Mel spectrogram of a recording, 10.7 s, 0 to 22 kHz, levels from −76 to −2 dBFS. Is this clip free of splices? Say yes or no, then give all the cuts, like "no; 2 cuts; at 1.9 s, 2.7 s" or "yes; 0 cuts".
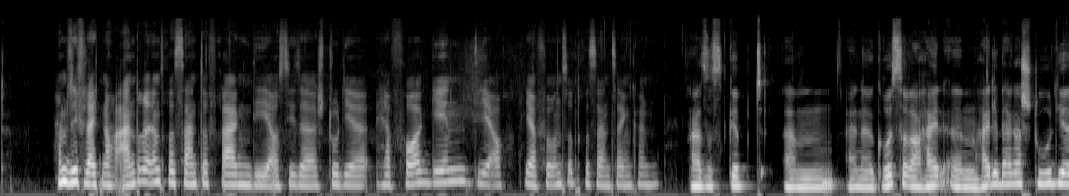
no; 1 cut; at 5.1 s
